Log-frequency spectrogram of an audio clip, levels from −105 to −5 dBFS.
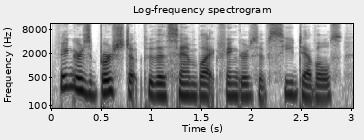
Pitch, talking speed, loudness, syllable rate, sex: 185 Hz, 220 wpm, -19 LUFS, 5.0 syllables/s, female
